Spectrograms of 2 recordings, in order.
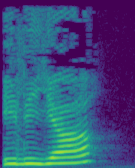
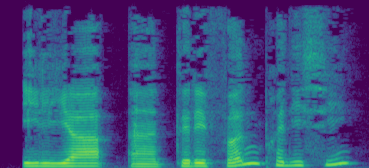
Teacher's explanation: If you want to use il y a? to ask a question, you need to change the intonation. You do that by lifting your voice at the end. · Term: rising intonation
